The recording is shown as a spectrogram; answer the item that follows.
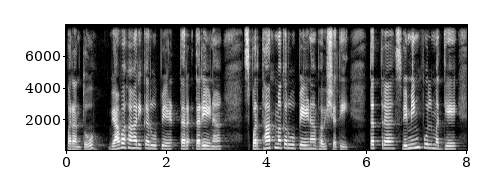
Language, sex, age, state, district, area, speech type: Sanskrit, female, 45-60, Karnataka, Dakshina Kannada, urban, spontaneous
